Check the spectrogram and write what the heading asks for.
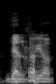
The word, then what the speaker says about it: Del Rio: And that's how you say it, Del Rio, Texas.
